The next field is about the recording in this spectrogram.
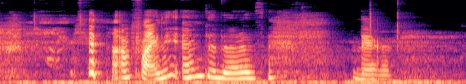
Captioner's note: laughs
